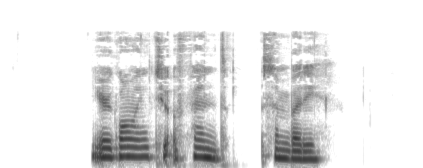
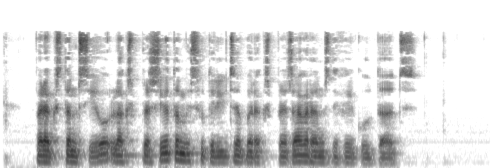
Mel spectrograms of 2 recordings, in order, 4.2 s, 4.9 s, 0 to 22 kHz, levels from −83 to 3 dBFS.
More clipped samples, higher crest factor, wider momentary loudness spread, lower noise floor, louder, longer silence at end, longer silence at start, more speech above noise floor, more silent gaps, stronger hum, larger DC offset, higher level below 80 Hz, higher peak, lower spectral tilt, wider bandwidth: neither; about the same, 18 dB vs 20 dB; about the same, 11 LU vs 12 LU; first, under -90 dBFS vs -61 dBFS; about the same, -22 LUFS vs -21 LUFS; first, 1 s vs 0.75 s; first, 0.95 s vs 0.35 s; first, over 69 dB vs 39 dB; neither; neither; neither; about the same, -56 dBFS vs -52 dBFS; second, -6 dBFS vs -2 dBFS; first, -6 dB/octave vs -3 dB/octave; about the same, 11.5 kHz vs 11.5 kHz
